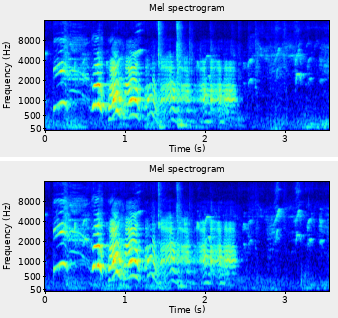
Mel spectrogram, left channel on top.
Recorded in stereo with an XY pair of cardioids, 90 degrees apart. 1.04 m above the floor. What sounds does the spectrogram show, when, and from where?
0.1 s laughter: 15° right, 1.0 m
